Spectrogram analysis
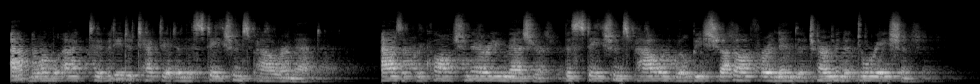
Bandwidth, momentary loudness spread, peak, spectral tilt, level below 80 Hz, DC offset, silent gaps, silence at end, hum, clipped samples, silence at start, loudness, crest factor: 13 kHz; 7 LU; -4 dBFS; -3 dB/octave; -70 dBFS; under 0.1%; none; 0.45 s; none; under 0.1%; 0.1 s; -22 LUFS; 18 dB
